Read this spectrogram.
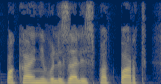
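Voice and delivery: plain reading voice

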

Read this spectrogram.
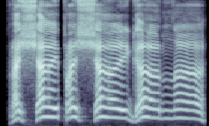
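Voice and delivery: high, ringing, drawn-out calls; shouted farewells. A narrator's reading. Several lads hanging on the supposed Ганна's neck, shouting. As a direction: holler goodbye over and over. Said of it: "закричало несколько парубков".

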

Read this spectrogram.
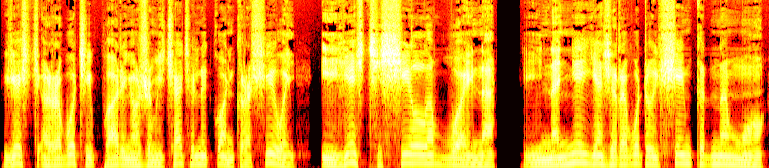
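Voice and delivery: high character voice with slurred sibilants; Atlas, eager bettor. Acted. Atlas weighing which horse to back, eager.

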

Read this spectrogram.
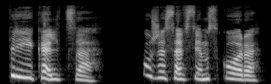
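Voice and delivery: exultant shout; triumphant cry. A narrator's reading. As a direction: cry out as if a hard battle is won. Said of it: "Победоносно вскричала она".

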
